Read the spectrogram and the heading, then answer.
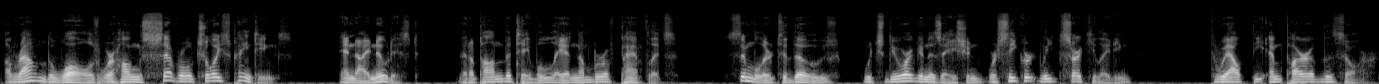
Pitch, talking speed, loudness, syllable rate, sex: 105 Hz, 150 wpm, -19 LUFS, 5.8 syllables/s, male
